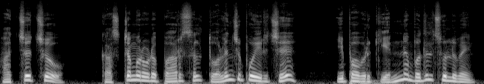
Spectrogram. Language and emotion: Tamil, fearful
